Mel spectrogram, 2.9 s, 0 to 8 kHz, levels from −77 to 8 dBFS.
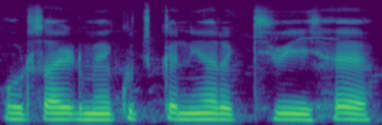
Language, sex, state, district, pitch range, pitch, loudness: Hindi, male, Uttar Pradesh, Saharanpur, 140-150 Hz, 145 Hz, -15 LUFS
